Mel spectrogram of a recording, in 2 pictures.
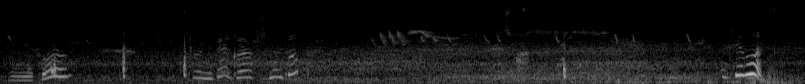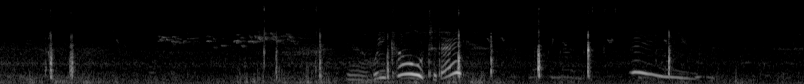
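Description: A chick cheeps softly nearby.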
